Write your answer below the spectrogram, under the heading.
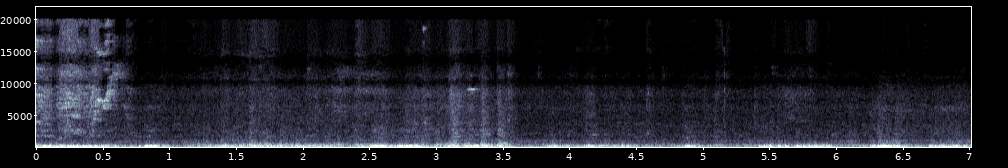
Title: [Strange creaking noises] SMRT EWL R151 Set 827/828 Queenstown to Redhill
